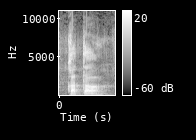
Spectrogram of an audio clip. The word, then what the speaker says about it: कत: अहा कत ठीक है प्रोनंसिएशन पे ध्यान दीजिएगा कत यह जो ड की तरह लग रहा है यह ऐसे इसका अ का उच्चारण होता है तो अहा कत स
